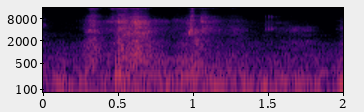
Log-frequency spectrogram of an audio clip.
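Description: Printed fabric rustling softly as hands fold it and smooth it flat on a table, with a few brief, faint scuffs.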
